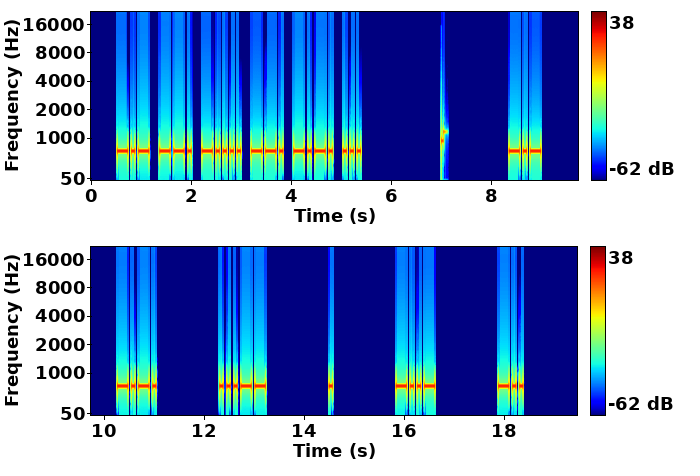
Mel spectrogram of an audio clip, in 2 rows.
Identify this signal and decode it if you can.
Morse code, heard as a keyed tone, about 17 wpm, spaced as for 9 wpm, 700 Hz. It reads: KG6GCS KC3EXD
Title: USA Call Signs - 6 Characters - 6x Character Spacing - 17wpm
